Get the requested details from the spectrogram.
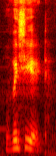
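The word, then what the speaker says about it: vitiate: तरीका भी याद रखना कुछ लोग पता नहीं क्या कुछ और बोल देते हैं विटिएट कह देते हैं इसको it's pronounced विशिएट have it rough have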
